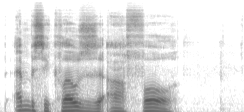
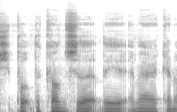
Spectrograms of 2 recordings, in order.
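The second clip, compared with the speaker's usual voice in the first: ordinary talk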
